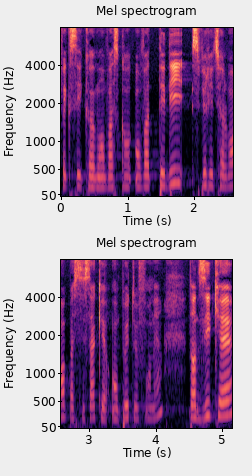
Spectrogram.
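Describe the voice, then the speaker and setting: Speaking at a fairly quick pace, a woman with a normal speaking voice keeps a medium pitch and ordinary pitch variation. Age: young. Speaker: university student. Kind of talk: live panel discussion. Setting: live event with audience.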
